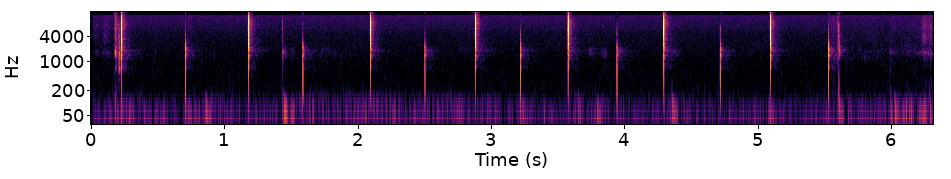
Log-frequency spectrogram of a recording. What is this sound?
The sound of a Midland 75-785 40-Channel CB Radio talk button being pressed, no power.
